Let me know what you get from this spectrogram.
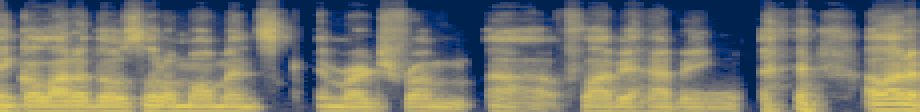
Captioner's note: chuckles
